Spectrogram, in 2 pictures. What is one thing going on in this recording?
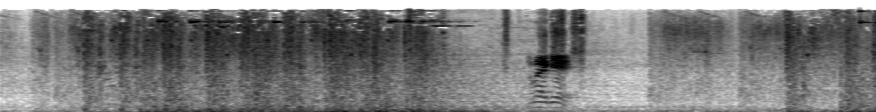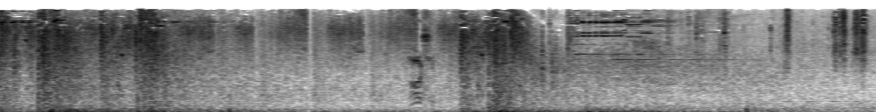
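Gunfire bursts out in loud rapid rounds.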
